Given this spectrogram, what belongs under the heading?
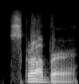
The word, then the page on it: scrubber: American English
